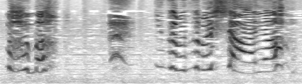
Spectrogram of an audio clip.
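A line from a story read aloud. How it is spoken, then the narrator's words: Sobbing. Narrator (Chinese): 哭得晕了过去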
